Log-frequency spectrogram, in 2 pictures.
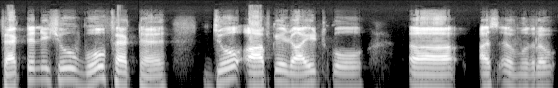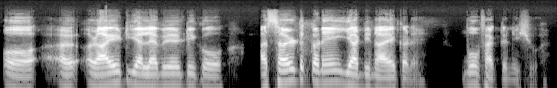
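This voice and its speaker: A man's voice: mid-range voice, takes it slowly, dry recording. A man with a Pakistani accent teaching law in an online class, repeating and rephrasing key points and checking understanding. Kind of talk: online lecture, explaining legal definitions. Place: online class over screen share.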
